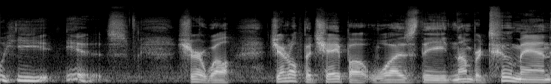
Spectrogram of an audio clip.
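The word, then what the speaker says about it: Pacepa: called disinformation along with general how do you pronounce his name Ian mahai p'chepo thank you - tough names there and tell us who he is sure well general p'chepo was the number two man in Romania under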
